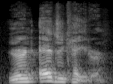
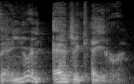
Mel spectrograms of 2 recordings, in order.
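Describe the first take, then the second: First: "You're" hit louder, falling hard; louder, scolding repeat of "You're an educator"; emphatic repeat. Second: Said in the usual way. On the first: Real, not acted. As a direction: punch "You're an educator" in disbelief.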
